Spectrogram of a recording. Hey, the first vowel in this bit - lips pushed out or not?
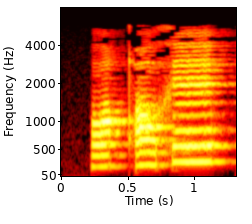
yes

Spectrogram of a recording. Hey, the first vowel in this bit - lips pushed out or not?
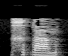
no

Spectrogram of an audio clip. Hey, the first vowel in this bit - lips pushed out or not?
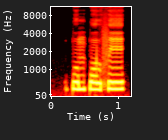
yes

